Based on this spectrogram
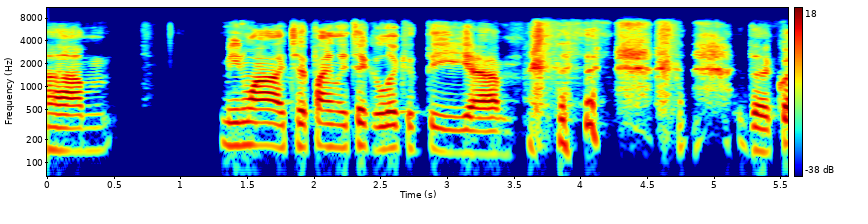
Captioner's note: laughing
